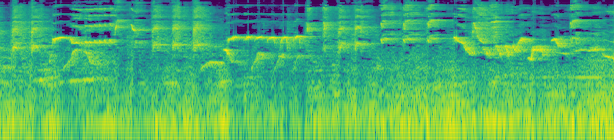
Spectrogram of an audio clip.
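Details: Bait song of a white-rumped shama, meant to make rival birds answer and grow agitated: rich, fast-changing whistles and chattering notes, with sweeping slurs and trills packed into an unbroken stream.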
